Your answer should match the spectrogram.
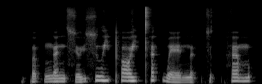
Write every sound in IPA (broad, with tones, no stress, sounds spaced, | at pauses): p ɐ˨ p̚ ŋ ɐ˧ n s ɵ˨˥ ɥ s uː˥ j pʰ ɔː˥ j t̪ʰ ɐ˥ k̚ w ɛː˨ n̪ ɐ˨˥ k̚ s ʊ˨˥ k̚ h ɐ˥ m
